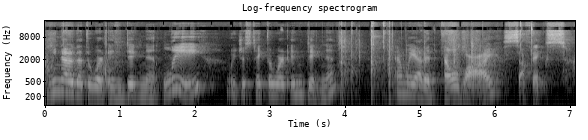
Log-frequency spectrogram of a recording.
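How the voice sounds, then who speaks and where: A woman teacher reading a children's chapter book aloud to young students, with a lively voice that rises and falls a good deal. She pauses the story to explain words in a patient, explanatory way. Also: mid-range voice, background noise. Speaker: elementary school teacher.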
